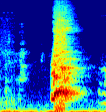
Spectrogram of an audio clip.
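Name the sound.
dog barking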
